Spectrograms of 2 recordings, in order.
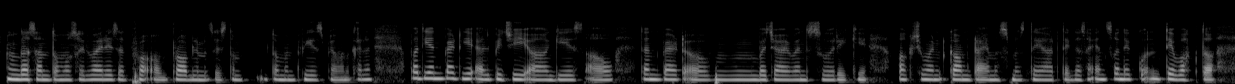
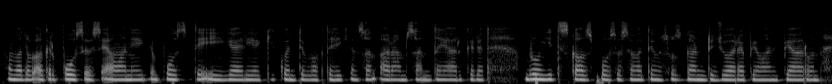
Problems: background sounds at intervals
